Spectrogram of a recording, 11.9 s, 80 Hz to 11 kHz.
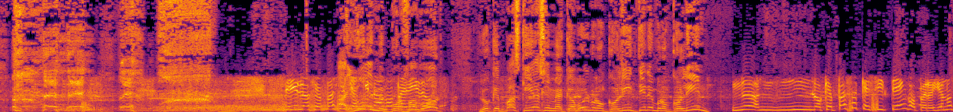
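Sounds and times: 
person coughing harshly: 0:00.0 - 0:02.7
strained hoarse vocal sounds: 0:01.1 - 0:04.4
speech: 0:05.0 - 0:11.9.

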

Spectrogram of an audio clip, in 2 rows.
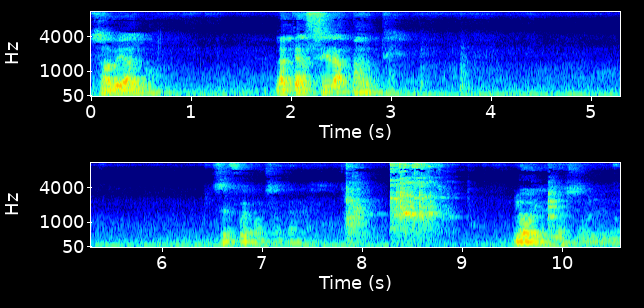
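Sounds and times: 
speech: 0:00.1 - 0:00.8, 0:01.8 - 0:03.1, 0:06.6 - 0:08.0, 0:09.5 - 0:10.5
drinking glass hitting a hard floor: 0:07.8 - 0:09.0.

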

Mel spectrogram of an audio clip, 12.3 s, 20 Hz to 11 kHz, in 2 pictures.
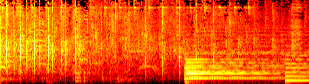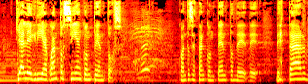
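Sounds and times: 
audience clapping: 0:00.0 - 0:07.8
speech: 0:06.6 - 0:08.7, 0:09.8 - 0:12.3.

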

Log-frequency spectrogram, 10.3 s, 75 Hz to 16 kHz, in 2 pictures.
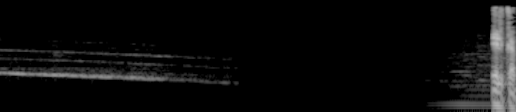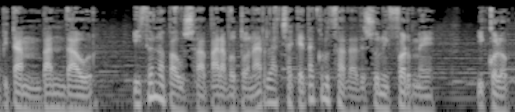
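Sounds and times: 
distant siren wailing: 0:00.0 - 0:02.6
speech: 0:05.0 - 0:10.3.

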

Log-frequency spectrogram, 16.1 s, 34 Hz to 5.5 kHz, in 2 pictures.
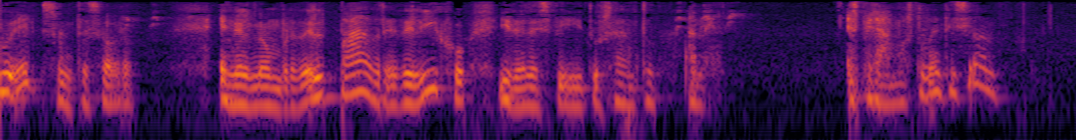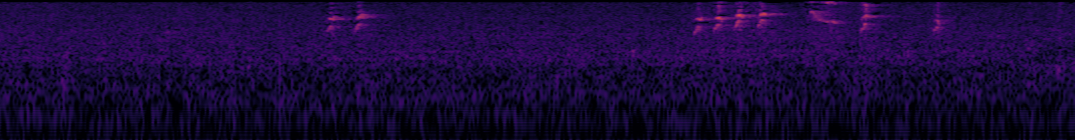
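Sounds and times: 
speech: 0:00.0 - 0:05.5, 0:06.3 - 0:07.6
steady outdoor hiss: 0:00.0 - 0:16.1
blackbird singing: 0:05.0 - 0:05.7, 0:10.5 - 0:11.0, 0:13.2 - 0:15.3.

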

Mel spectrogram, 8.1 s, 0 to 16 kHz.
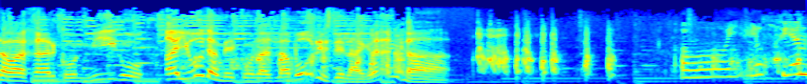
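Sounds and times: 
speech: 0:00.0 - 0:04.6
rooster clucking: 0:02.4 - 0:06.3, 0:07.5 - 0:08.0.

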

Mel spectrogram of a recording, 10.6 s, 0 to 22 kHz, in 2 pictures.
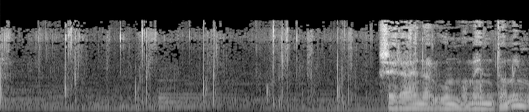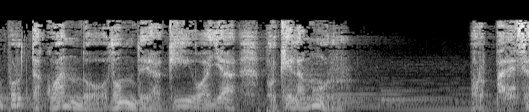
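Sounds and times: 
footsteps with sharp heel strikes on a sidewalk: 0:00.0 - 0:04.3
speech: 0:01.6 - 0:02.1, 0:03.8 - 0:08.8.

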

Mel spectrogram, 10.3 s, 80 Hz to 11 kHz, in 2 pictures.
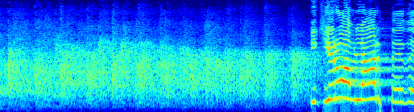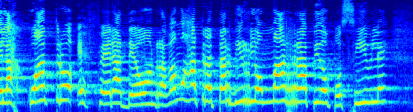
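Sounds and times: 
crowd applause: 0:00.0 - 0:04.0
speech: 0:03.9 - 0:10.3.

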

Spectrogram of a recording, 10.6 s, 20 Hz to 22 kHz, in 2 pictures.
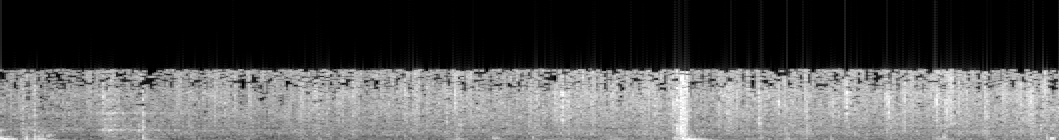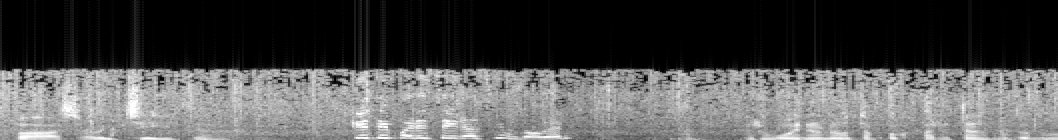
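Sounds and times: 
heavy rain: 0:00.0 - 0:10.5
thuds: 0:02.2 - 0:04.8
speech: 0:05.3 - 0:08.2, 0:09.0 - 0:10.5.

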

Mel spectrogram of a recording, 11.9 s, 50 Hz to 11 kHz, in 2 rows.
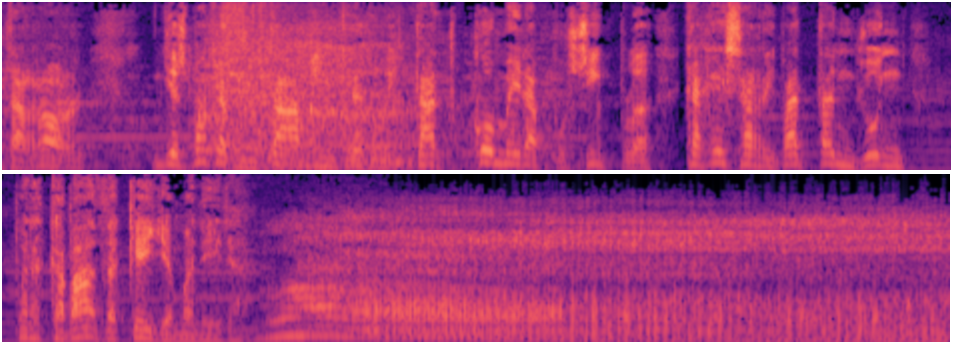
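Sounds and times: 
speech: 0:00.0 - 0:08.4
monster roaring and growling: 0:01.2 - 0:03.0, 0:07.5 - 0:11.8.

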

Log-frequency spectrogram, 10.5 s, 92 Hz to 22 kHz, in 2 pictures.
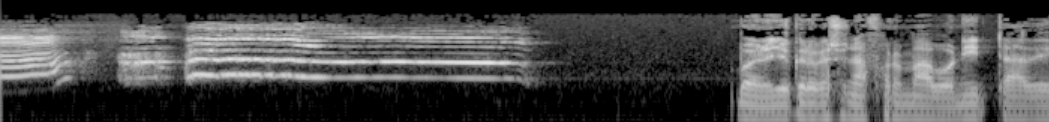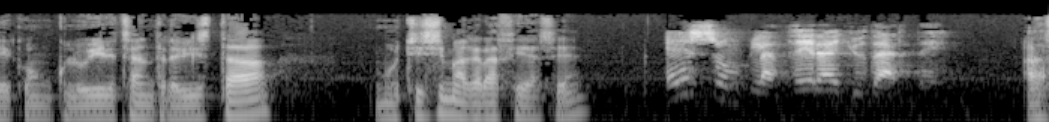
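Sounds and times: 
rooster crowing: 0:00.1 - 0:02.8
speech: 0:03.7 - 0:10.4.

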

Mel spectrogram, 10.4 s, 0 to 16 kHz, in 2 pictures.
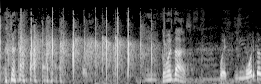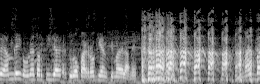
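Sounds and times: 
laughter: 0:00.0 - 0:01.4, 0:08.0 - 0:10.4
hand clapping from a small group: 0:00.0 - 0:03.5
speech: 0:00.1 - 0:01.1, 0:02.9 - 0:10.4.

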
